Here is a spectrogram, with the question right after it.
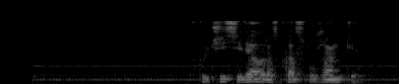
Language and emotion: Russian, neutral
